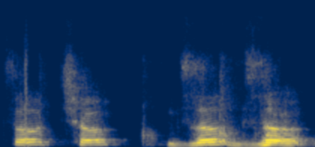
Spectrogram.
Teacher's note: टाळूला जिभेचा स्पर्श होऊन उच्चारल्या जाणाऱ्या वर्णांना तालव्य वर्ण असे म्हणतात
